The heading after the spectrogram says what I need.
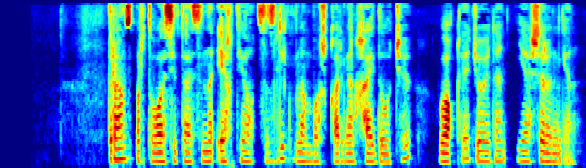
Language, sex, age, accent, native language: Uzbek, female, 30-39, Toshkent shahri, Uzbek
